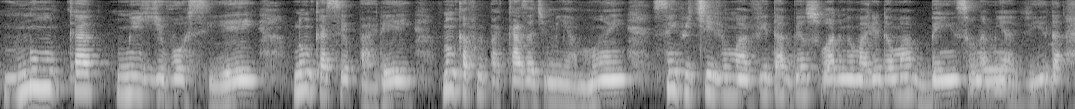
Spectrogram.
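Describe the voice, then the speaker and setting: A Brazilian woman in her fifties tells a family story with feeling, her voice gravelly and her words repeated for emphasis. The recording sits in a roomy space with a clear echo. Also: fairly low pitch, a little hiss or hum. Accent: Brazilian Portuguese. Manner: animated, repeats phrases for emphasis. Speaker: mother telling a family story. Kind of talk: emotional personal storytelling.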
